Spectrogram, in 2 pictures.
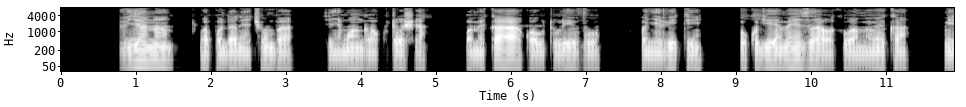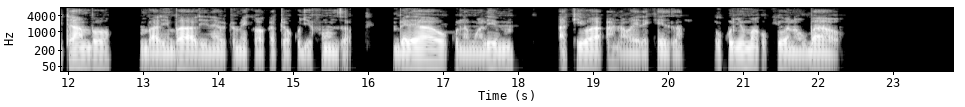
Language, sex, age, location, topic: Swahili, male, 18-24, Dar es Salaam, education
